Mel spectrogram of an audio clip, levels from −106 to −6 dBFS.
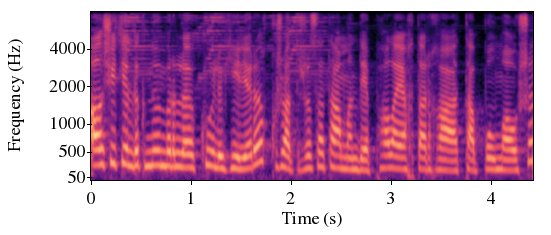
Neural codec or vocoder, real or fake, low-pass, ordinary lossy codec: none; real; none; none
